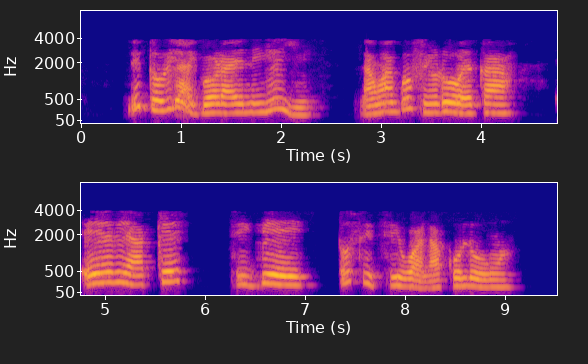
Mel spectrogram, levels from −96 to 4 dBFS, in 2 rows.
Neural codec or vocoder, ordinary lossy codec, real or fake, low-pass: vocoder, 44.1 kHz, 128 mel bands, Pupu-Vocoder; AAC, 16 kbps; fake; 7.2 kHz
